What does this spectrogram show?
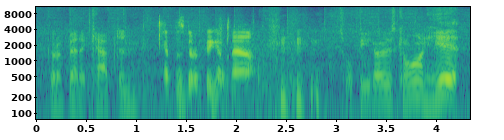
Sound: laughter

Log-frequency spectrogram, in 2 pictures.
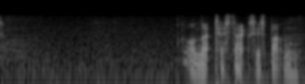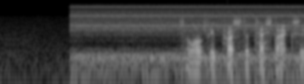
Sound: stepper motor noise

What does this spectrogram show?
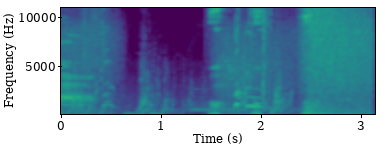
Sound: anticipation noises

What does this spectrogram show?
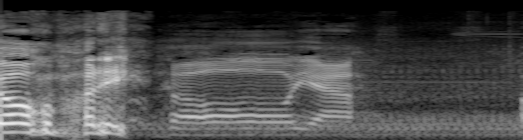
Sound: chuckles

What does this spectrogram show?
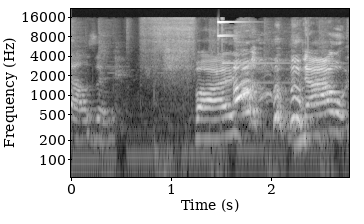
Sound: laughs

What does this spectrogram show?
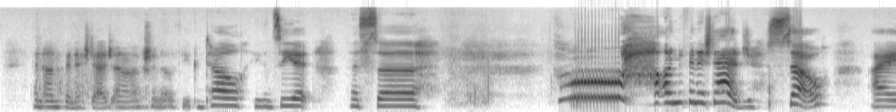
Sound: blows raspberry

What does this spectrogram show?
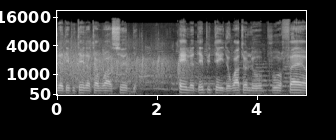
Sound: applause

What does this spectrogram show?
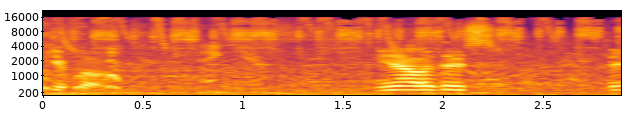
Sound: laughs

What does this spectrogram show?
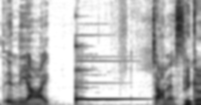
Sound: ding

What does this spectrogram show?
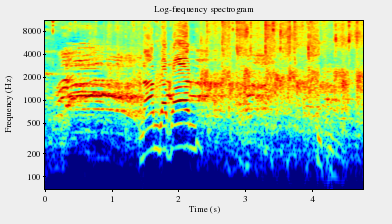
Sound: applause

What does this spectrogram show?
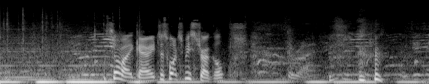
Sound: laughs

